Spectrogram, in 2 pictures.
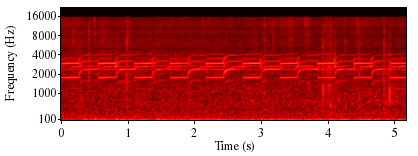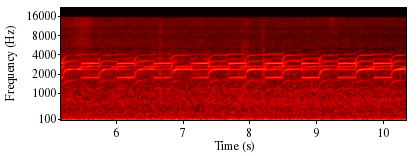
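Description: The level crossing's electronic yodel alarm is sounding continuously: a rapid, repeating pattern of rising warbling tones. It warns that a train is approaching while the barriers are down. A low rumble runs underneath.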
